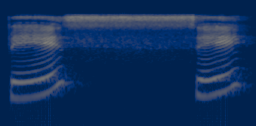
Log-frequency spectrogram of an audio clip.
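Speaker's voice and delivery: "Pêssego" esticado bem devagar; drawn-out reveal. Shown as a demonstration. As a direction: revele a palavra lentamente. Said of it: "Que palavrinha é?". (pêssego dito bem devagar)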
